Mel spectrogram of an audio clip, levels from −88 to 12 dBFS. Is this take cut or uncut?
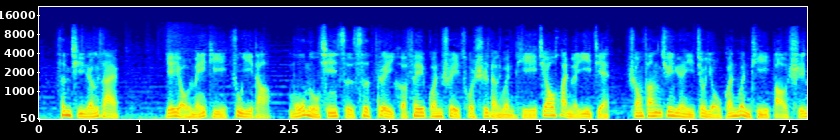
uncut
